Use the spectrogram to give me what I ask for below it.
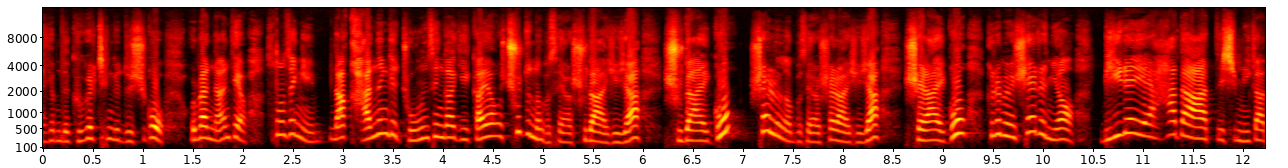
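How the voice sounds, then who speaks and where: A middle-aged woman teaching an English grammar class, animated and having students repeat phrases after her. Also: sits high. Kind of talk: classroom lecture.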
